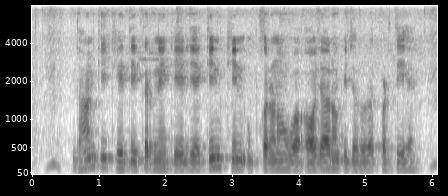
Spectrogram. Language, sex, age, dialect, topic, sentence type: Hindi, male, 18-24, Garhwali, agriculture, question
